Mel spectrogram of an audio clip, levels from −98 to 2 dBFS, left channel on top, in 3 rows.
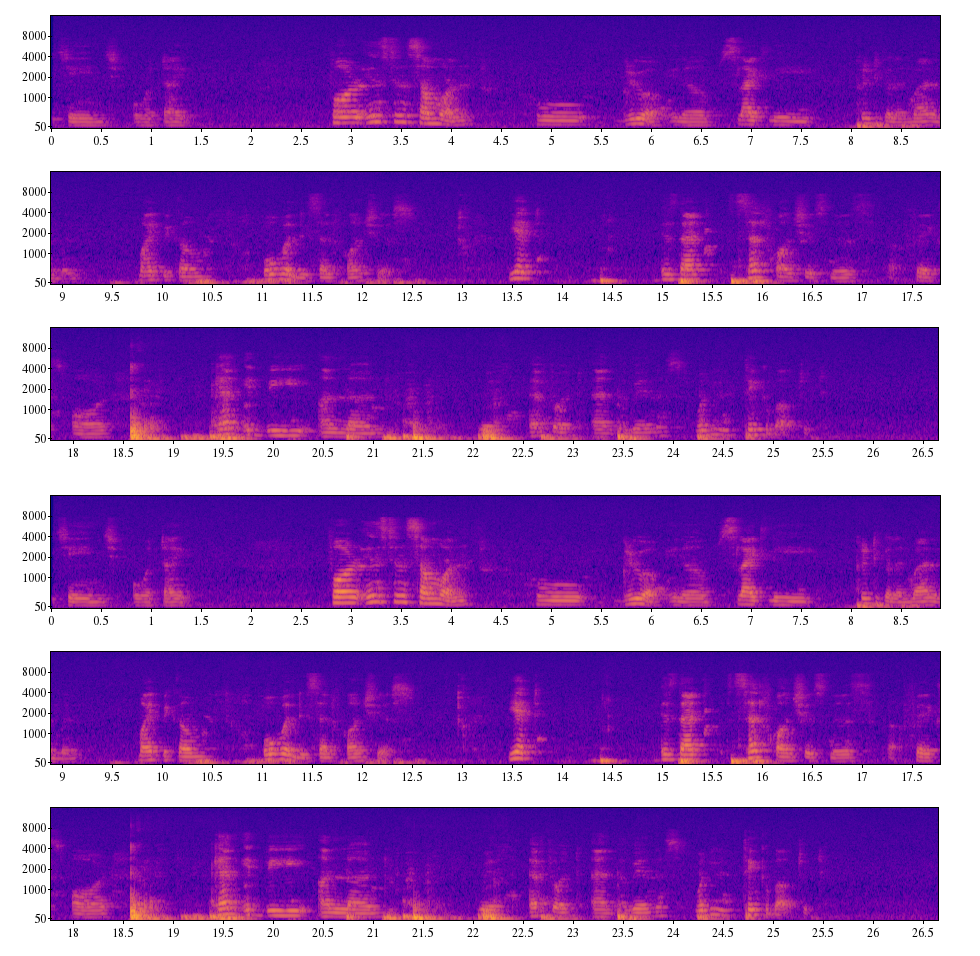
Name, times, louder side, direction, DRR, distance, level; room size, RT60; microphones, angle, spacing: voice 1, 0.0-1.4 2.8-4.4 4.8-5.3 5.6-7.6 8.0-9.2 9.8-10.4 11.0-12.5 13.0-13.2 13.5-13.6 15.0-15.3 15.7-18.6 19.4-21.1 22.0-22.2 22.6-25.2, right 4 dB, 80° right, 0 dB, 0.5 m, -41 dB
voice 2, 18.6-19.5 21.3-21.6 22.0-22.3, equal, 15° right, 1 dB, 0.6 m, -29 dB
4.0 x 2.2 x 3.4 m, 0.40 s
head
